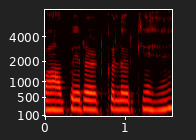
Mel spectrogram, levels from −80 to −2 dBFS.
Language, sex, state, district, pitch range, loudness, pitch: Hindi, female, Bihar, Darbhanga, 205-215 Hz, -45 LUFS, 210 Hz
